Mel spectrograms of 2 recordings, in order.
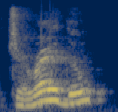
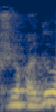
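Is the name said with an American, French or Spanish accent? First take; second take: American; French. First: It is said with an American English accent. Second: It is said with a French accent. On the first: "Les Américains disent Jurado" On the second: "nous on va dire Jurado à la française"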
